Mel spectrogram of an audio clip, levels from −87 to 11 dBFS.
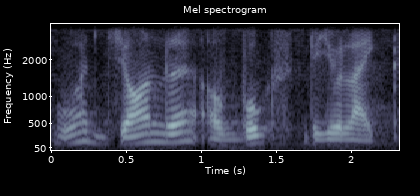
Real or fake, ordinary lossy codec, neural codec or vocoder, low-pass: real; Opus, 32 kbps; none; 3.6 kHz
